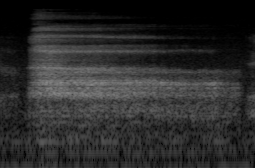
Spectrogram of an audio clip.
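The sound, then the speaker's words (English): A single soft exhale through an open mouth with the jaw dropped carries a little voiced sound. The breathy outflow starts abruptly, lasts about three seconds and slowly fades, quiet and alone. “Let's exhale with an open mouth, drop the jaw, a little bit of sound.”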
